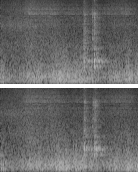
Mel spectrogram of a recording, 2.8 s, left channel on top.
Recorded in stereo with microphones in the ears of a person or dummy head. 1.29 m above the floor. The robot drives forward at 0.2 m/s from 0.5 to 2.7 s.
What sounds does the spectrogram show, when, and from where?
1.7 s an alarm clock: 15° left (ahead or behind), 1.2 m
